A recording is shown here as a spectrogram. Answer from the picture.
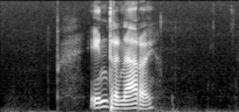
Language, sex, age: Norwegian, male, 45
